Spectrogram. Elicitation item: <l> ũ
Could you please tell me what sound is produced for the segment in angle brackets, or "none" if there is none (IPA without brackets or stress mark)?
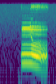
n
